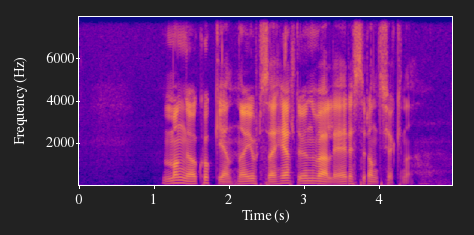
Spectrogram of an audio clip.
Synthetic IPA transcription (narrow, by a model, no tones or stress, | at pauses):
mɑŋəɑːkʰɔkəjɛnt̪n̩əɑːɾjʊʈsæɪheːlt̪ʉːʉnʋæːɭɪəɾɛst̪ʉɾʔɑnt̪çœkənʔə̰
